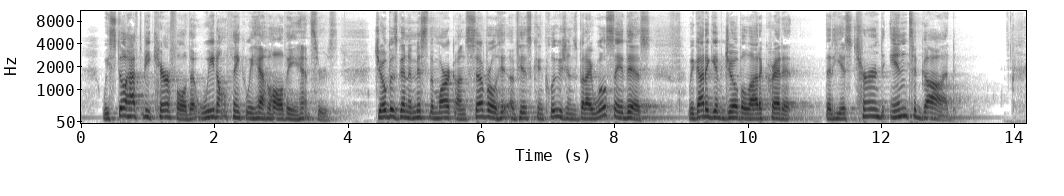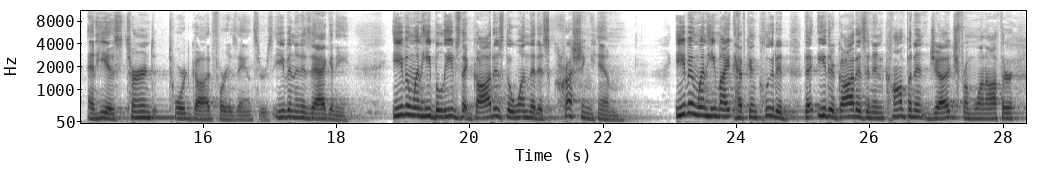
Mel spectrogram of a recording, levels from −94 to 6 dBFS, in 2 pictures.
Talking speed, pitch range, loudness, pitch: 190 wpm, 150-190 Hz, -16 LUFS, 170 Hz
